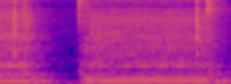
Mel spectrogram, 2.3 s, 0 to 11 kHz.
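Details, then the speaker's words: Craftsman garage door opener, model 139.53627, turns on but won't open the door: unloaded motor hum that stops and restarts; the spline/spider drive gear is completely worn out, so the motor spins freely. "trying it's trying but it's not doing anything"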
